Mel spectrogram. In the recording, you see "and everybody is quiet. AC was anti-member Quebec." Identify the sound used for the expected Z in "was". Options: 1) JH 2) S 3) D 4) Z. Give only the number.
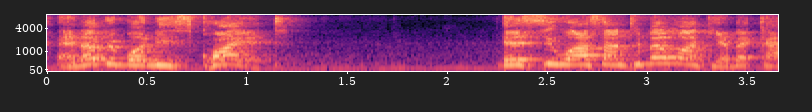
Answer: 2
